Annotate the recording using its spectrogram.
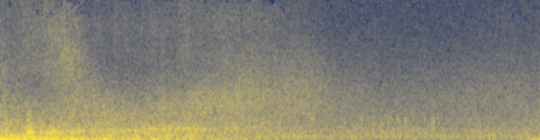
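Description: Waves splash and rush against a sailing ship's hull, slowly growing quieter.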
